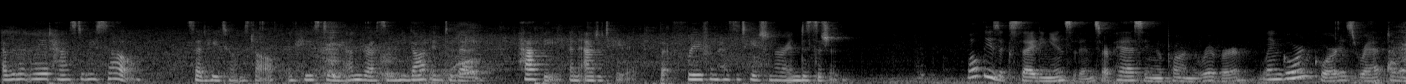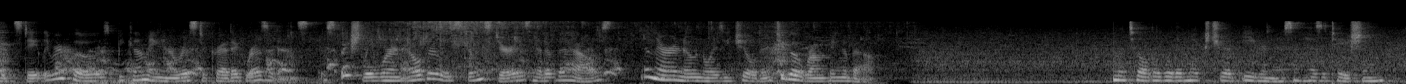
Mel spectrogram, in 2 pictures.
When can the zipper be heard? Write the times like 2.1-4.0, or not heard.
2.5-5.0, 13.3-14.2, 21.1-22.1.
